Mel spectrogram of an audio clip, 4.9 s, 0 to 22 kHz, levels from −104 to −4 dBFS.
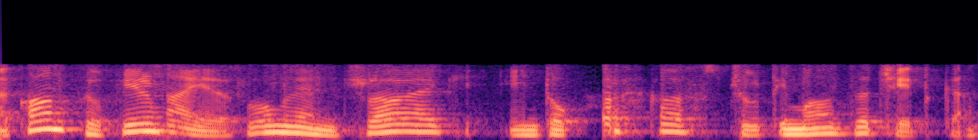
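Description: At 0.77 to 0.92 s and again at 2.93 to 3.06 s, VoIP packet loss is concealed by the speech codec. About 60 ms, then 80 ms, of speech went missing. The Speex decoder fills each gap by extending its last pitch, producing a fading buzzy or noisy smear.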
